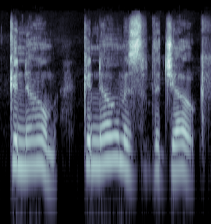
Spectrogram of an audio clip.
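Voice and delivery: mock the way they say "Gnome is the joke", stretching "Gnome" slowly; mocking pronunciation. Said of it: "Somebody pron-, pronounced it".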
